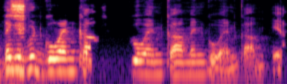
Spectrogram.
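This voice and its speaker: Young woman from india, podcast co-host, reflective, rambling, mid-pitched voice. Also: fairly even intonation, brisk. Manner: reflective, rambling, filler-heavy. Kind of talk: casual chat.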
